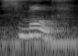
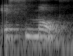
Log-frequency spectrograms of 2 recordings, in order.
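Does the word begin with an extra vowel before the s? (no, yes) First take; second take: no; yes. First: The word begins directly with an s sound. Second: The word begins with an e sound before s. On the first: The speaker calls it right. "is only S, like s- s- smooth" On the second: The speaker calls it wrong. "if you say smooth, it's just like there is E on the start"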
